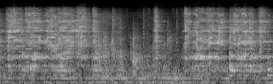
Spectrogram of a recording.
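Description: A spoon scrapes and clinks around a pan, stirring about four tablespoons of Mae Ploy yellow curry paste for Thai chicken curry, with continuous close scraping and light metallic clatter and no talking.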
